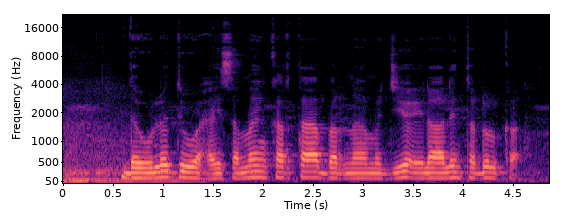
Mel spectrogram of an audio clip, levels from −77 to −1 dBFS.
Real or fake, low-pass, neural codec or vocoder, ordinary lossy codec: real; none; none; none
